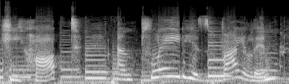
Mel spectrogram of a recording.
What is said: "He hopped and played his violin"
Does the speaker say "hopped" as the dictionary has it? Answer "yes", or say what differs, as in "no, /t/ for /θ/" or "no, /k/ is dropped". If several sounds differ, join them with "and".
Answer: yes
